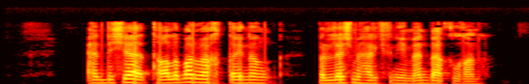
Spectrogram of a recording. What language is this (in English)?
Uyghur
